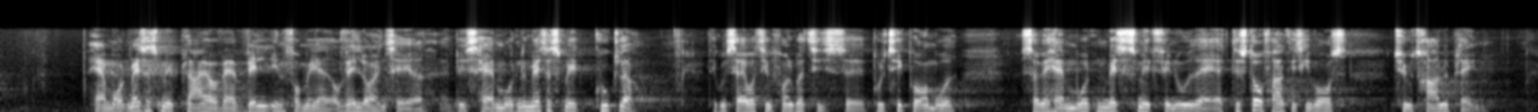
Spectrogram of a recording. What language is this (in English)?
Danish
